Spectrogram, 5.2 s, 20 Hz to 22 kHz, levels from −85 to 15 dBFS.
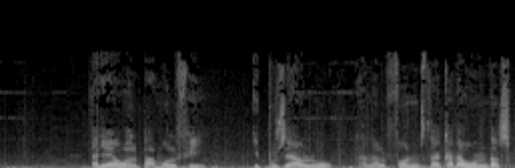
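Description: From 0.46 to 0.97 s the speech turns robotic, just before "el pa molt fi". This is robotic sound from repeated short buffers. New audio likely arrived too slowly, so the player kept looping the last short chunk and skipped the real signal. Most of this span is repeated material. The loop imposes a steady 66.7 Hz buzz, which fits a chunk about 15 ms long. The voice becomes a hard, metallic drone that only loosely tracks the words.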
